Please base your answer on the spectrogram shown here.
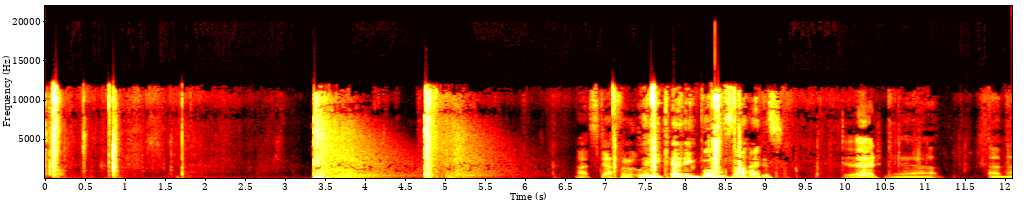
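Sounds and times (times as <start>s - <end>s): rifle shot: 3.3s - 6.0s.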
